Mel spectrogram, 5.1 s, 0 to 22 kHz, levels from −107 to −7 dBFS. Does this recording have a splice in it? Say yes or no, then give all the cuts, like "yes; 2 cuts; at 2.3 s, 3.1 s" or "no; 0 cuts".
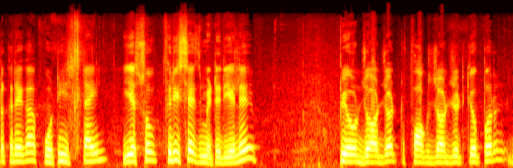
yes; 1 cut; at 1.1 s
